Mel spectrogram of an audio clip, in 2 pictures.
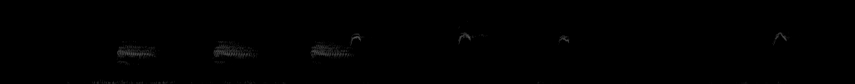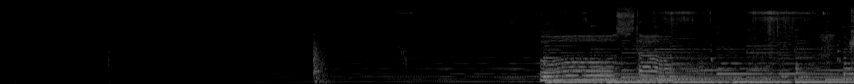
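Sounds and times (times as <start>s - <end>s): small birds chirping: 1.1s - 9.7s
crow cawing: 1.2s - 3.7s.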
